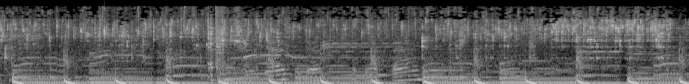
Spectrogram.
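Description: Egg-coated tofu-and-chicken rolls wrapped in napa cabbage sizzling as they deep-fry in hot oil in a wok, turned and lifted out with a perforated metal skimmer. Background music with a steady beat plays over the frying.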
